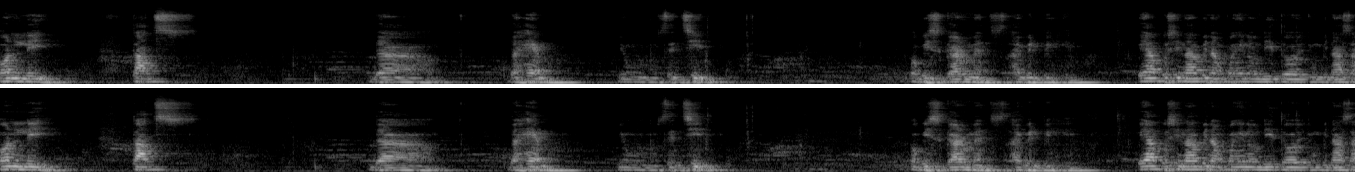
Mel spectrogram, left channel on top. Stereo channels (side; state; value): both; normal; correlation 0.35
